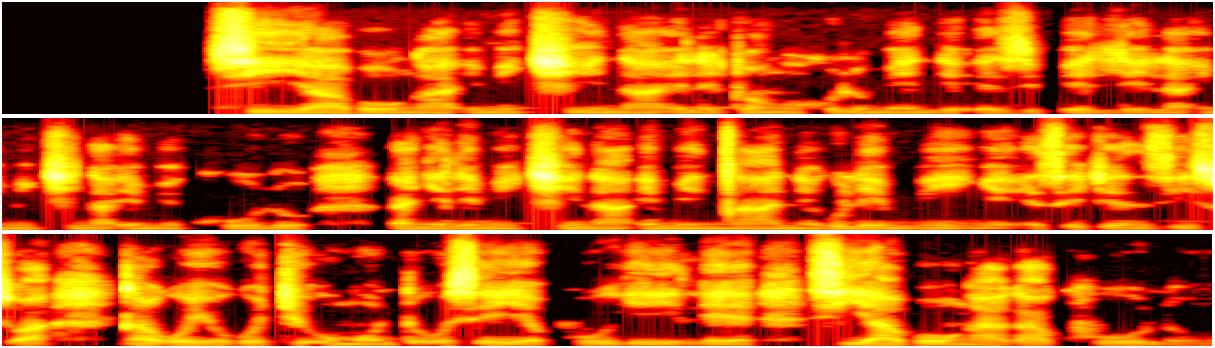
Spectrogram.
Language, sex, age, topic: North Ndebele, male, 18-24, health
